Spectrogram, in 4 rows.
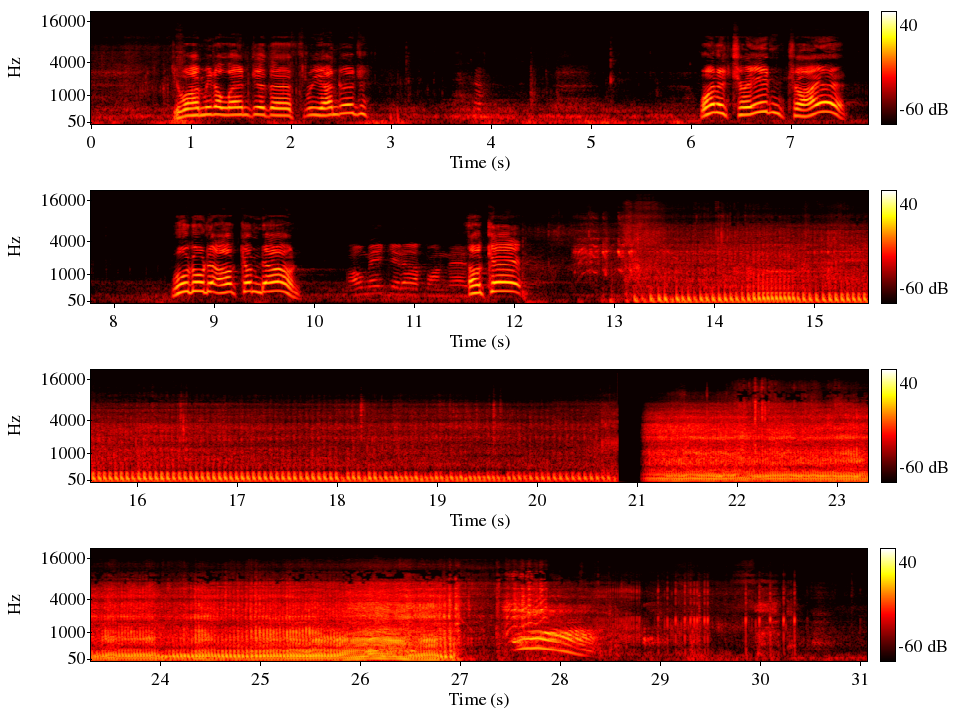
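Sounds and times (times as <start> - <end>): dirt bike engine revving: 12.7 - 28.1.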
